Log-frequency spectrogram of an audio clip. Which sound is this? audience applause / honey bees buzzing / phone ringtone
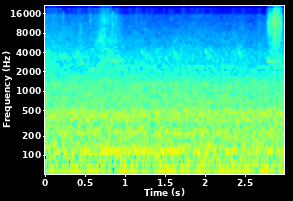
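honey bees buzzing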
